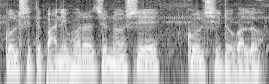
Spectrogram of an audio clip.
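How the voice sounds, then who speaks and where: A man's voice: mid-range voice, fairly quick, a little hiss or hum. A man reading scripted narration for a horror cartoon story. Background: music.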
